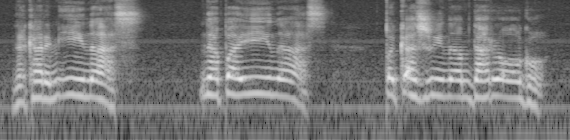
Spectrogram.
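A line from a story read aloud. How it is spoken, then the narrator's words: Hoarse, weak, pleading cries. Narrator (Russian): Хриплы были голоса вопиющих, и бессильна была в них угроза и жалкая, изнемогающая мольба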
